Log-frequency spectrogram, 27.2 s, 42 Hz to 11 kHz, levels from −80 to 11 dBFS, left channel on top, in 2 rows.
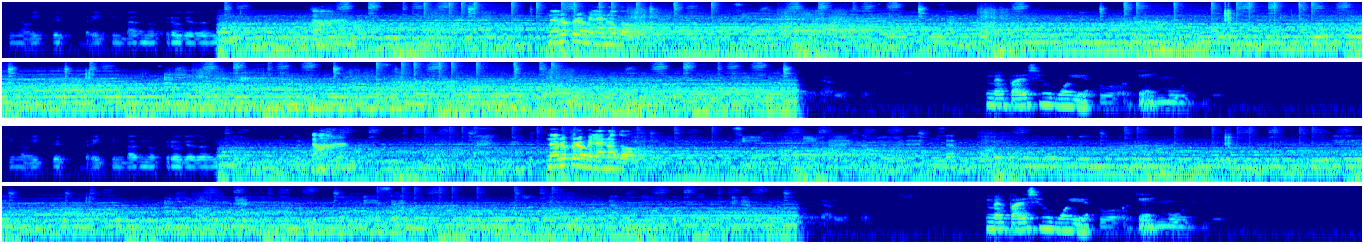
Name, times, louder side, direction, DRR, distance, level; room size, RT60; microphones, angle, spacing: voice 1, 0.1-2.5 2.7-3.5 4.7-5.4 7.3-11.3 13.3-14.3 15.9-17.7 18.8-22.3 22.5-22.8 24.6-25.8, right 2 dB, 5° right, 1.9 m, -51 dB
sound 1, 2.1-21.6, left 5 dB, 85° left, 0.6 m, -37 dB
voice 2, 3.1-3.4 5.4-6.4 13.7-13.8 23.4-24.5 25.0-25.1, right 4 dB, 40° right, 1.3 m, -31 dB
8.1 x 4.2 x 3.4 m
head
